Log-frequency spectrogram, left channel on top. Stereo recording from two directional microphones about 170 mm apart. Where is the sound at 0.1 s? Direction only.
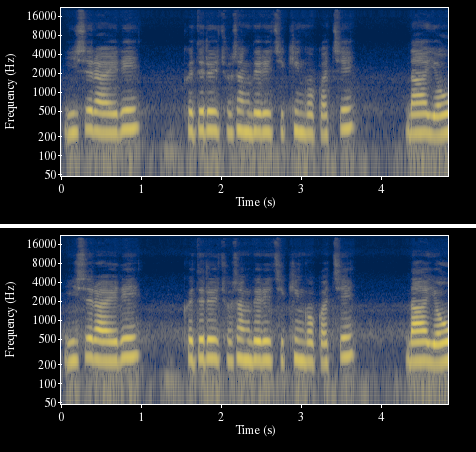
20° left (ahead or behind).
